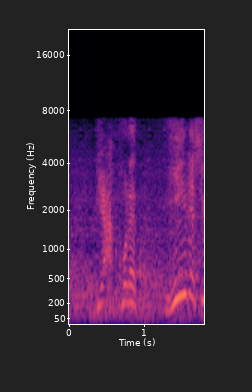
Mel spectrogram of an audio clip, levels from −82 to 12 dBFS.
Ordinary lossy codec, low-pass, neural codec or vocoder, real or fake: none; none; codec, 16 kHz, 1.1 kbps, Voila-Tokenizer; fake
